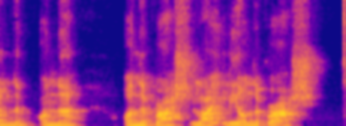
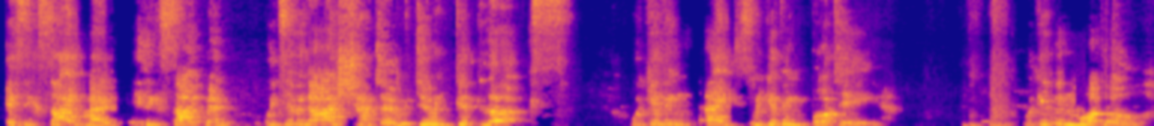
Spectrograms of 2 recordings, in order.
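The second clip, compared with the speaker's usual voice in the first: excited hype; 5 semitones higher than usual. Real, not acted. Hyping makeup look to viewers.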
